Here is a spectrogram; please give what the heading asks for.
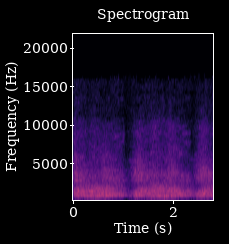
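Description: A large crowd at a Donald Trump rally in the 2016 campaign chants loudly in unison against Clinton, a dense roar of many voices that rises and briefly dips in a steady repeating rhythm.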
